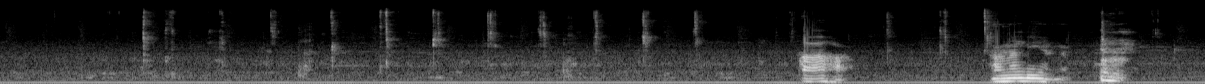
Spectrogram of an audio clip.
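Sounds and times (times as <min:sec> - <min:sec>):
low hum: 0:00.0 - 0:12.0
chewing chicken drumstick: 0:01.3 - 0:08.0.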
